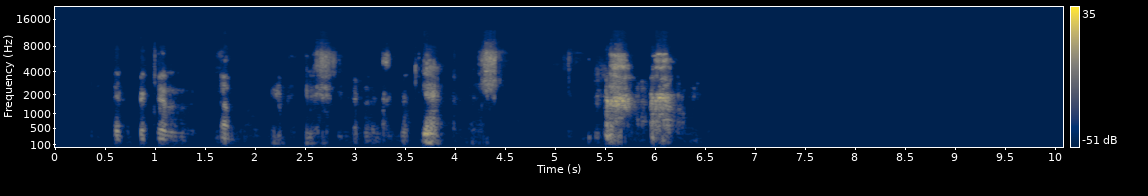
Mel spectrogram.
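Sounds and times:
person coughing: 5.4s - 6.4s.

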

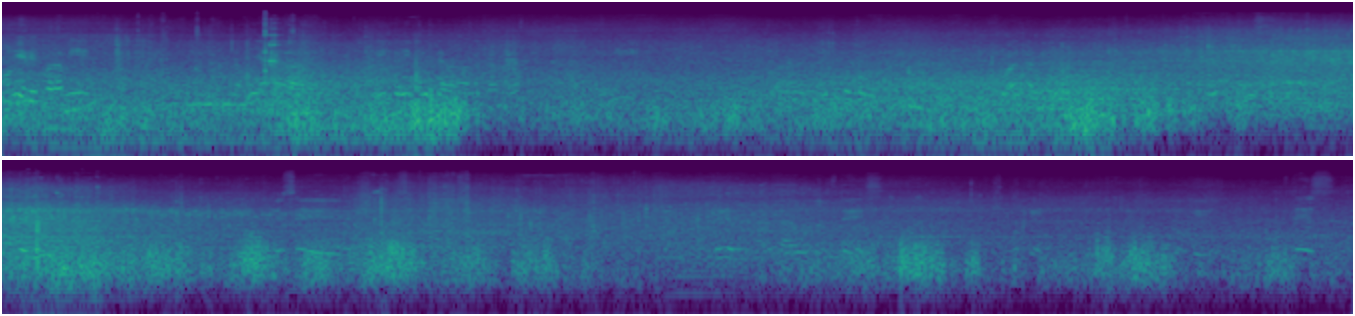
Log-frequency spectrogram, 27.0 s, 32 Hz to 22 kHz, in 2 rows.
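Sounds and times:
road vehicle passing: 0.0s - 27.0s
wind on microphone: 0.0s - 27.0s
man talking: 2.2s - 5.2s, 7.6s - 9.0s, 12.0s - 14.2s, 16.2s - 18.4s, 20.6s - 22.4s, 25.2s - 25.7s, 26.4s - 26.8s.

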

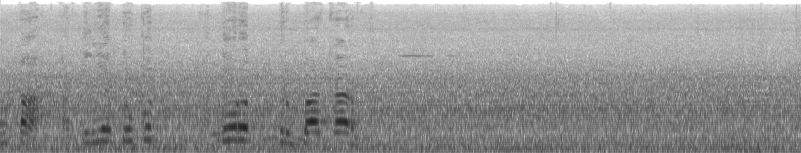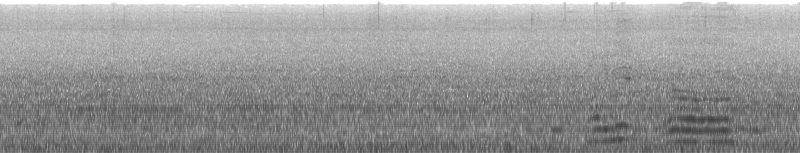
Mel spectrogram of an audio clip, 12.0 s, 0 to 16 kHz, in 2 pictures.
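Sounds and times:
engine and traffic rumble: 0.0s - 12.0s.

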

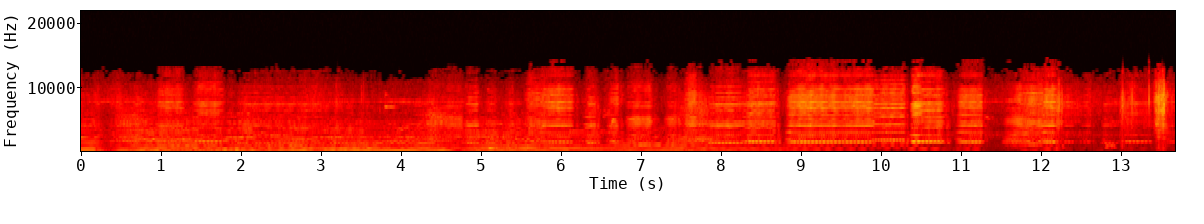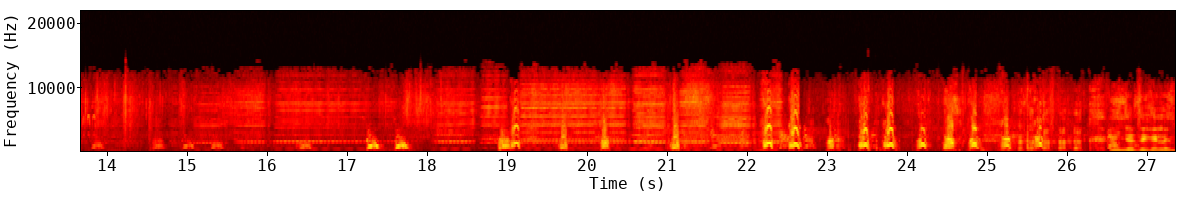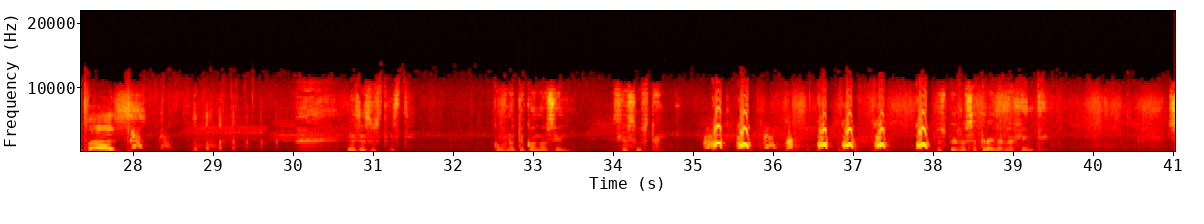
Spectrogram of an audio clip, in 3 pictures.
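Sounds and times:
small dogs barking: 12.8s - 13.0s, 13.8s - 15.6s, 16.4s - 16.6s, 17.2s - 17.9s, 18.8s - 25.8s, 28.0s - 28.6s, 35.1s - 38.1s.

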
